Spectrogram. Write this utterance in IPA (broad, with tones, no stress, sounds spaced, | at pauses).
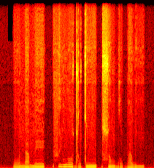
o˨ n a˨ m e˧ | f i˦ w o˦˨ d o˨ t ĩ˧ | s ɔ̃˧ ɡ͡b o˨ b a˨ w i˧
